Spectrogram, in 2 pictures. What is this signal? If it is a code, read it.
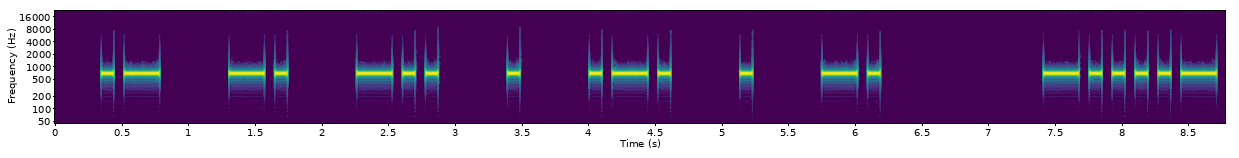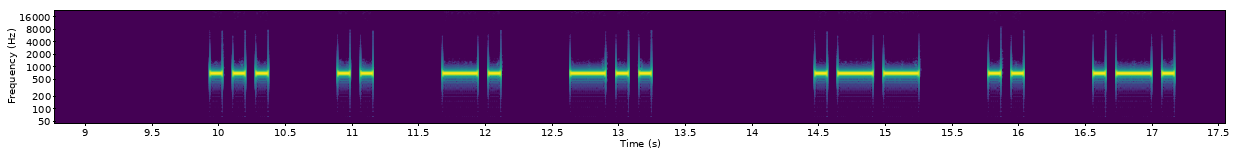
Morse code, heard as a keyed tone, about 14 wpm, spaced as for 10 wpm, 700 Hz. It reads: ANDEREN - SIND WIR
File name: Morsekurs / Witze / Witz 17 April 2018, 50 F70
